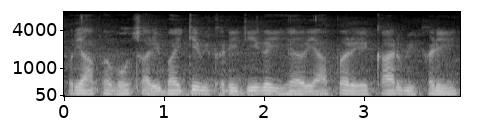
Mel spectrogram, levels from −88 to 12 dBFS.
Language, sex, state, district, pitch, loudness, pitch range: Hindi, male, Haryana, Jhajjar, 105 Hz, -16 LUFS, 100-105 Hz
